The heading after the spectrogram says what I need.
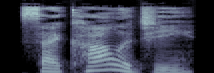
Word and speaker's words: psychology: Night, psychology, debt, receipt. Great. Notice the silent letters in these words. The K in night, the P in psychology, the B in debt, and the P in receipt.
